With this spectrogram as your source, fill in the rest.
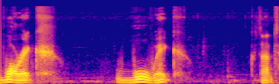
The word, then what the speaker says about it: Warwick: That sounds a cool name, Warwick. Warwick. Because that's how it looks like it's spelled, but it's actually pronounced Warwick.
